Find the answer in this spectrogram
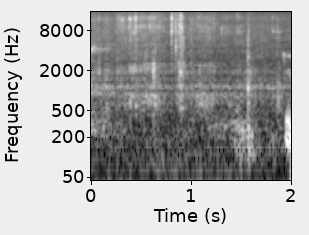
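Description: Faint clicks and light scraping of a small plastic screw-top jar of acrylic nail powder being twisted open by hand.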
